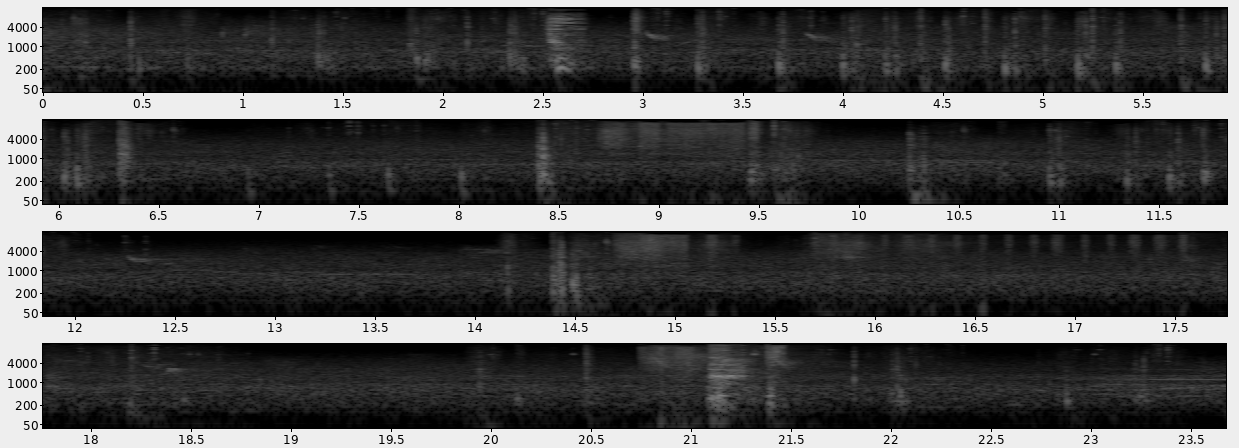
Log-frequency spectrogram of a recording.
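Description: Quick footsteps patter and thud on a roof.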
